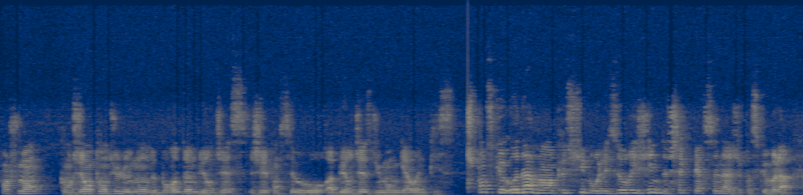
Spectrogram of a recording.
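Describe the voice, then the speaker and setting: A man's voice: a little high, expressive, brisk, hardly any pauses, a little mellow, muffled recording. Chatty young man in an echoey room. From Portuguese-Brazilian family background. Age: young adult. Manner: chatty, playful self-mocking irony. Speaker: youtuber. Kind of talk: casual vlog to camera.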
